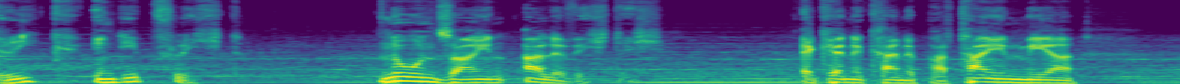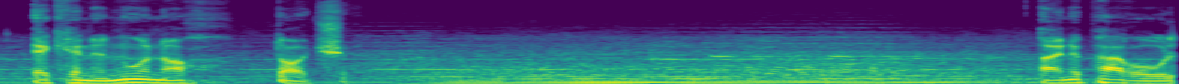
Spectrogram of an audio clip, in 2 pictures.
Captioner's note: in German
